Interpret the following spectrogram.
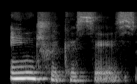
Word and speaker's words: intricacies: Pay attention to the pronunciation. The stress is on the first syllable.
